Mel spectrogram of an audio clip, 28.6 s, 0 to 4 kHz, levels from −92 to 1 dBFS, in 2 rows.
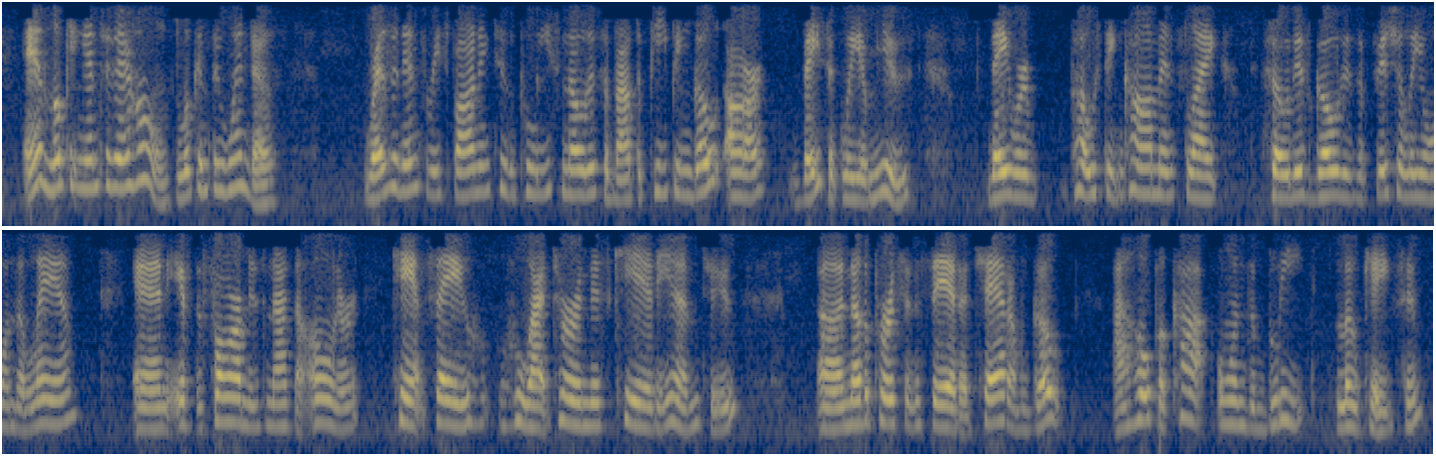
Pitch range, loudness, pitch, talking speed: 185-225 Hz, -27 LUFS, 205 Hz, 140 wpm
